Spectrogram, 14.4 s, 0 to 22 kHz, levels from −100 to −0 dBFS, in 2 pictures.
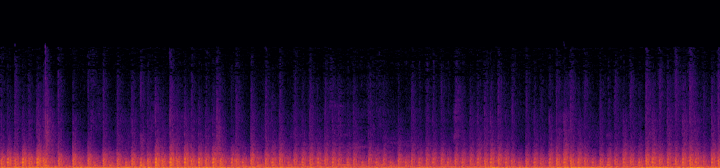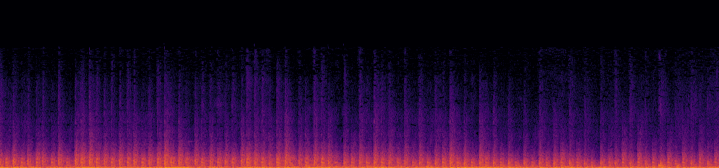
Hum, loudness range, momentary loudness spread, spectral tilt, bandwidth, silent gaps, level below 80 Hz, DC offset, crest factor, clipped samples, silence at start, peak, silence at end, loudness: none; 3 LU; 5 LU; -8 dB/octave; 7 kHz; none; -34 dBFS; under 0.1%; 16 dB; under 0.1%; 0 s; -16 dBFS; 0 s; -36 LUFS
